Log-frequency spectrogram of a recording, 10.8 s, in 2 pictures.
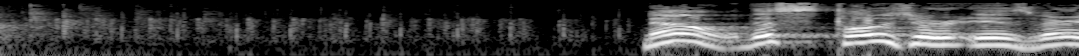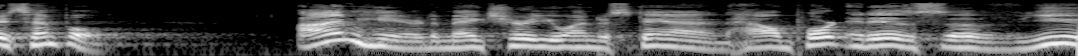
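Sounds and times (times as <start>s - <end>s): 
audience applause: 0.0s - 3.3s
speech: 3.2s - 6.0s, 6.9s - 10.7s.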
